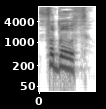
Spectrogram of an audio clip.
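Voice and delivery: For both with for cut to fə; weak fə glued onto both; teacher demo of linking; linked for both. Shown as a demonstration. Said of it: "जो आवाज़ है उसको अगले word के साथ".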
